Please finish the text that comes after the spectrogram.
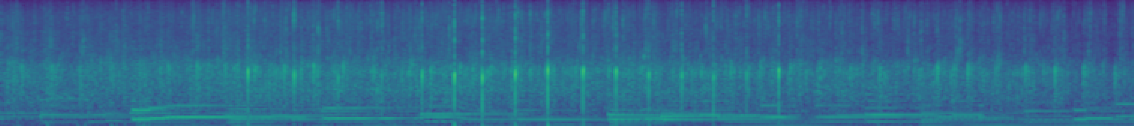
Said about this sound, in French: Donc, si vous êtes père, est-ce que vous pouvez vous lever? Peu importe la saison, que vous soyez rendu un beau-père, un grand-père. Est-ce qu'on peut les applaudir, s'il vous plaît?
